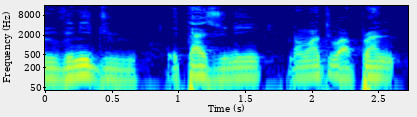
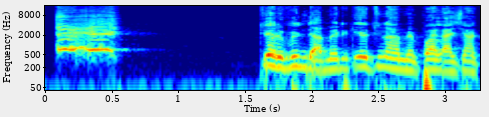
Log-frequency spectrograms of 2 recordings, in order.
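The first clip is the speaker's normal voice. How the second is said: loud mocking outburst; 8 semitones higher, 7 dB louder than usual. Mocking the fake American.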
